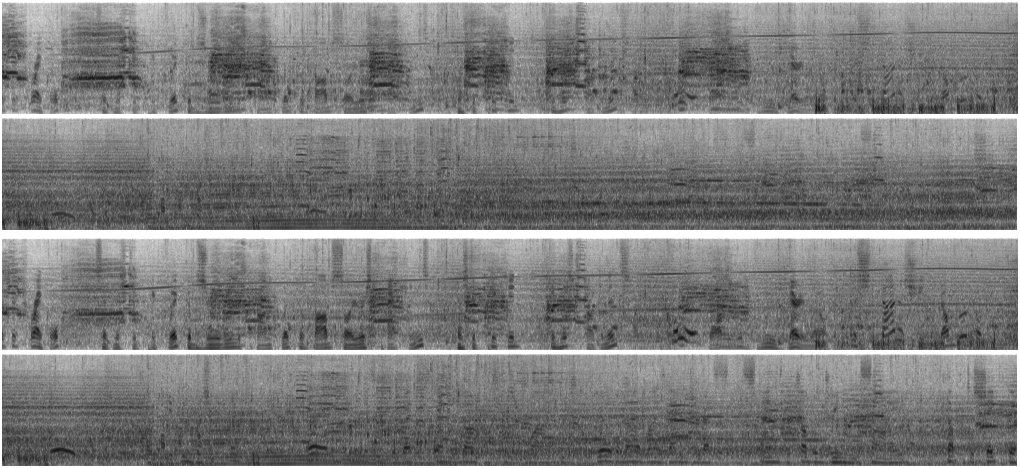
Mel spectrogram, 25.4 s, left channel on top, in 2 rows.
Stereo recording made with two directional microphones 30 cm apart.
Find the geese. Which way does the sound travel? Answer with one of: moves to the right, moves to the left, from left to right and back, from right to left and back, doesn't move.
moves to the right.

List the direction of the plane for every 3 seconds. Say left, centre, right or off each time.
right, right, right, right, centre, centre, left, left, left.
